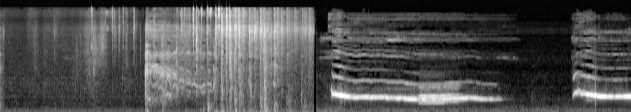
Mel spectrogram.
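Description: A long-haired shepherd-type dog howling: two long howls, each starting higher and sliding down, wavering near its end, the second starting about a second and a half after the first stops. Before them comes a few seconds of rustling, scraping noise.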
